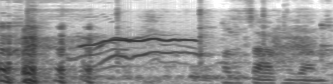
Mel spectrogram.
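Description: A single high-pitched meow, about a second long, rising and then holding before it breaks off, with men talking before it.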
